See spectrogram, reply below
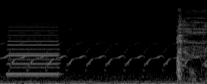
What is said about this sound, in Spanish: Y la, alarma. Todavía. No, se oía lejos allá, güey.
